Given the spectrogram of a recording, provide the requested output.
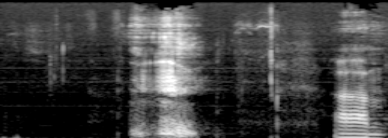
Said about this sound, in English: sorry, I had like a small annoying cough. So I'm having a cough drop.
